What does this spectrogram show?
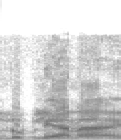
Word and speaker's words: Ljubljana: long winding so but it is fine and Ljubljana is the correct pronunciation so thank you it's a lovely place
